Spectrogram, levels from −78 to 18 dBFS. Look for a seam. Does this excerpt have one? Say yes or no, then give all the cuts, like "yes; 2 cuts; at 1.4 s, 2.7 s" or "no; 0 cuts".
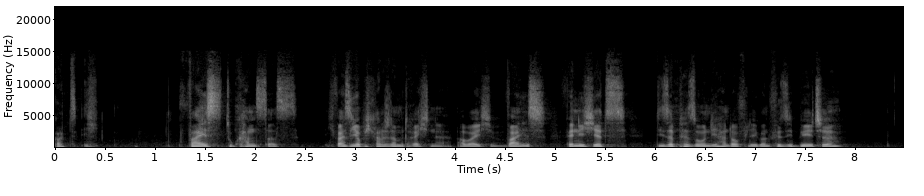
yes; 2 cuts; at 5.0 s, 5.9 s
